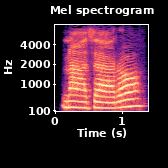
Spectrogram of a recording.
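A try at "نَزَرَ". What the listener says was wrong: Nazaro agak keras ya.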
